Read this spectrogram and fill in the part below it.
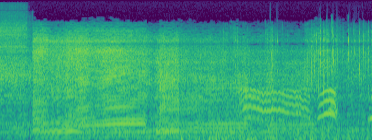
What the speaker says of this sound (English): This will be a second gear to third gear full for both bikes.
